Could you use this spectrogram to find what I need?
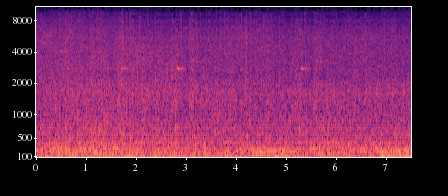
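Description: Strong wind roars loudly outdoors.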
